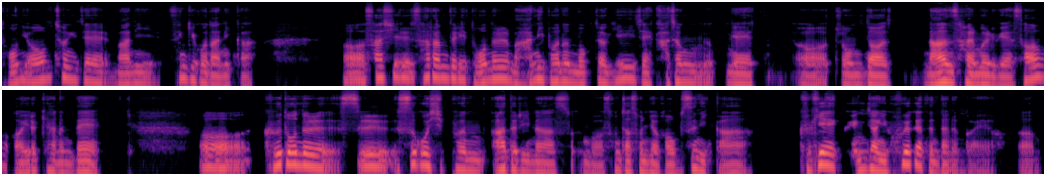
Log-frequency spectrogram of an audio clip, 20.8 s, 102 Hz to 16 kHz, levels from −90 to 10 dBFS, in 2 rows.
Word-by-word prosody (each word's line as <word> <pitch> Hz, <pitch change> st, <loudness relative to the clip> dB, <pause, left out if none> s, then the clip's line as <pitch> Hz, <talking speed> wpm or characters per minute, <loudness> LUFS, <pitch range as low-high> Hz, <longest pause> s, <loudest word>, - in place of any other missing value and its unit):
돈이 120 Hz, +6 st, -4 dB
엄청 155 Hz, +5 st, -1 dB
이제 135 Hz, -4 st, -3 dB
많이 115 Hz, +3 st, -3 dB, 0.2 s
생기고 150 Hz, -8 st, -4 dB
나니까 95 Hz, -1 st, -4 dB, 0.9 s
어 -, -, 0 dB
사실 165 Hz, -, -1 dB
사람들이 170 Hz, -, 0 dB
돈을 145 Hz, +6 st, 0 dB
많이 120 Hz, +6 st, -3 dB
버는 135 Hz, -2 st, 0 dB
목적이 120 Hz, +6 st, -3 dB
이제 120 Hz, -8 st, -4 dB
가정에 120 Hz, -4 st, -3 dB, 0.5 s
어 -, -, -3 dB
좀 100 Hz, -1 st, -3 dB
더 95 Hz, -3 st, +4 dB, 0.4 s
나은 115 Hz, +5 st, +6 dB
삶을 105 Hz, -5 st, +1 dB
위해서 140 Hz, -, +1 dB
어 100 Hz, -, -1 dB
이렇게 120 Hz, +3 st, -4 dB
하는데 105 Hz, 0 st, -1 dB, 1.0 s
어 75 Hz, 0 st, +2 dB, 0.2 s
그 175 Hz, +1 st, +3 dB
돈을 175 Hz, -4 st, +5 dB
쓸 80 Hz, 0 st, +3 dB
쓰고 180 Hz, -1 st, +6 dB
싶은 130 Hz, -4 st, -2 dB
아들이나 115 Hz, -7 st, +1 dB
손 -, -, -7 dB
뭐 90 Hz, -1 st, -6 dB
손자 115 Hz, +4 st, -2 dB
손녀가 100 Hz, -6 st, -2 dB
없으니까 95 Hz, -3 st, -2 dB, 0.5 s
그게 175 Hz, +6 st, +5 dB
굉장히 130 Hz, -2 st, +3 dB
후회가 185 Hz, -, +4 dB
된다는 100 Hz, -4 st, -4 dB
거에요. -, -, -12 dB, 0.3 s
어 -, -, -6 dB
120 Hz, 260 characters per minute, -31 LUFS, 100-145 Hz, 1.0 s, 나은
